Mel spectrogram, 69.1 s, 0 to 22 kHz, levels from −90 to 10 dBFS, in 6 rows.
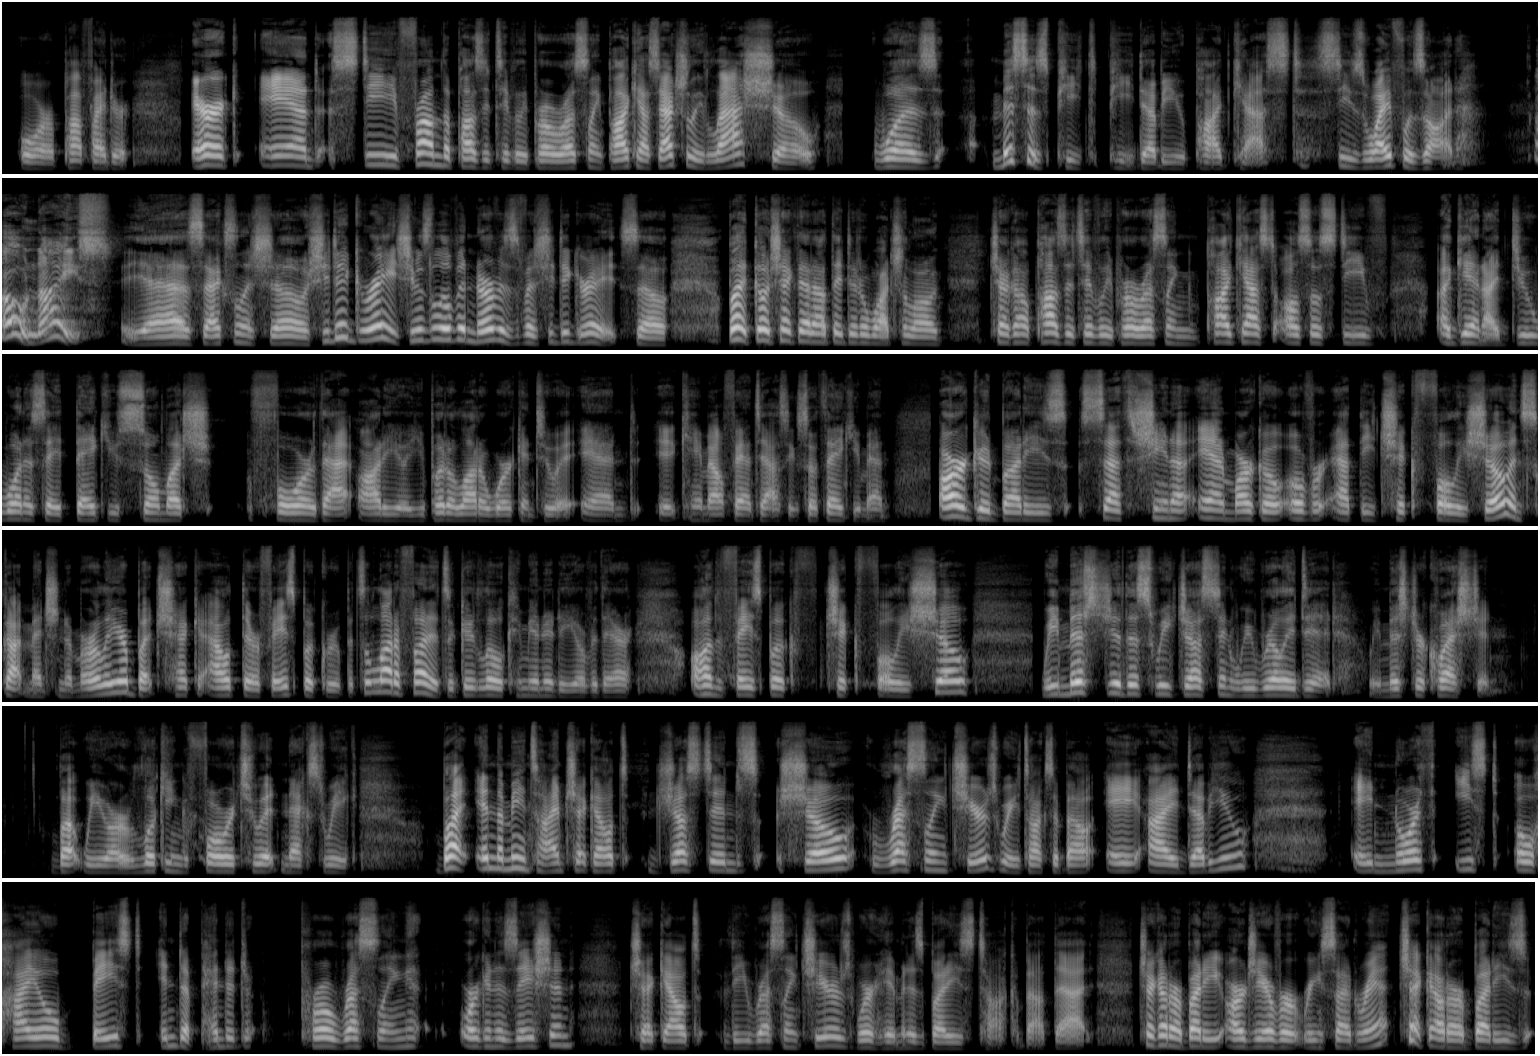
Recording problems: thin; very; fading below 400 Hz

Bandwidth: 14.5 kHz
